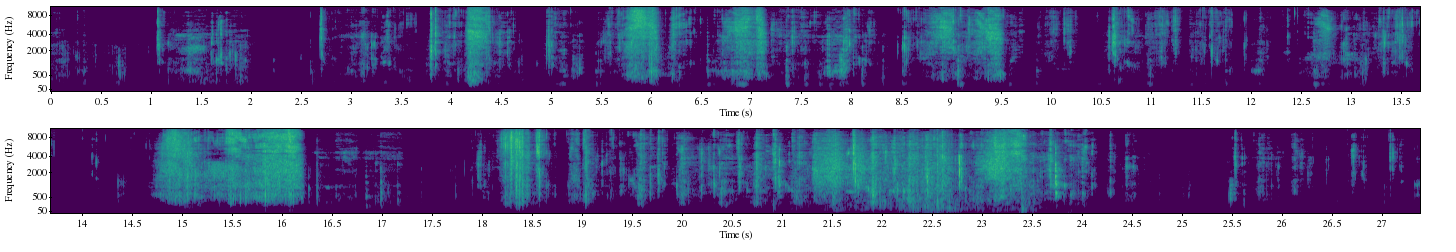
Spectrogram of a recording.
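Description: A man chewing mouthfuls of rice and smoked pork in irregular bursts with short pauses, the busiest stretch about three-quarters of the way through.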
